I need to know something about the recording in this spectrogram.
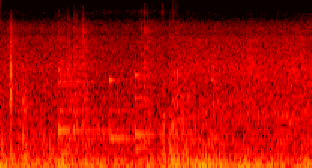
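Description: Wind buffeting the microphone outdoors, a dense low rumble, with faint music and a few short tones over it.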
